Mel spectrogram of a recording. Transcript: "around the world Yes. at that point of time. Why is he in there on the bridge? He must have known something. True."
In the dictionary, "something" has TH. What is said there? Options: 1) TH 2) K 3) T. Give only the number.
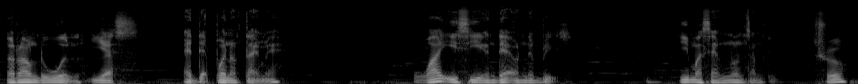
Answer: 3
